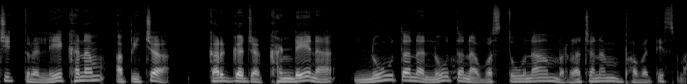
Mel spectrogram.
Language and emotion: Sanskrit, neutral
